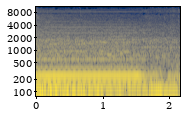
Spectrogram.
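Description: Arena horn sounding one low, steady note that cuts off shortly before the end.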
